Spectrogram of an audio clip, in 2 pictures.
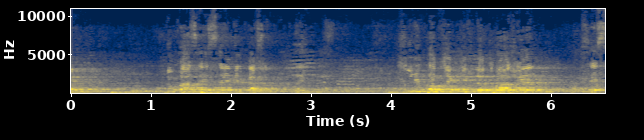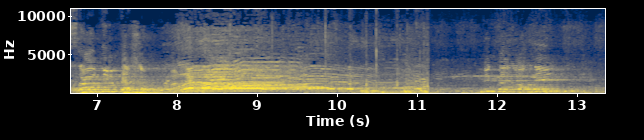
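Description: A crowd of men murmurs and calls out around the speaker.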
